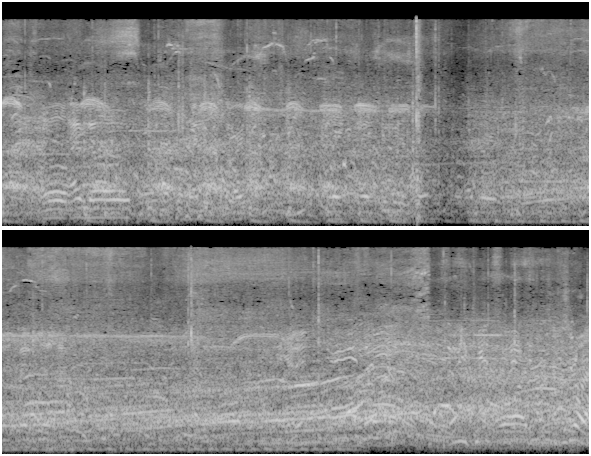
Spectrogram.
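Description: Rubber balloons squeak as they rub together close by.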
